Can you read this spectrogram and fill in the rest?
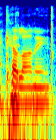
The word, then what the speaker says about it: Kehlani: So now I'm torn between the B and Kehlani. Is that how you say her name? – Yeah, Kehlani.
